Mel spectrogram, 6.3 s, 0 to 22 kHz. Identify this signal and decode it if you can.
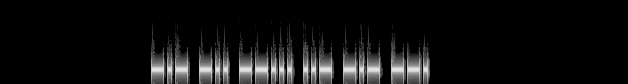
Morse code, heard as a keyed tone, about 31 wpm, 700 Hz. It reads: KD7UKG
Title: USA Call Signs - 6 Characters - Repeated 2x - 30wpm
